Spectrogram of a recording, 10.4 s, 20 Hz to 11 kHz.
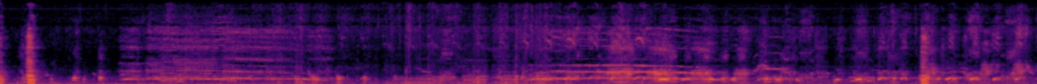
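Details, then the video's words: Backyard farm chickens of several breeds, on a farm with over 100 animals, cluck busily in a dense overlapping chorus, with a rooster's long drawn-out crow rising above the flock midway through. "Roosters And Chickens"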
